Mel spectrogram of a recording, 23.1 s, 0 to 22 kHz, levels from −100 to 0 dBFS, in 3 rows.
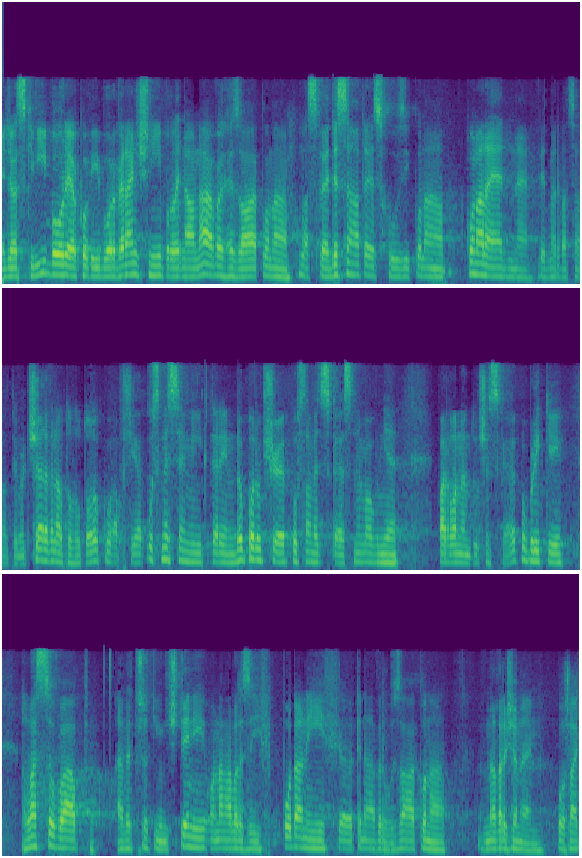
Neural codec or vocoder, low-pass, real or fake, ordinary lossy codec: codec, 16 kHz, 1 kbps, X-Codec, HuBERT features, trained on balanced general audio; 7.2 kHz; fake; AAC, 32 kbps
